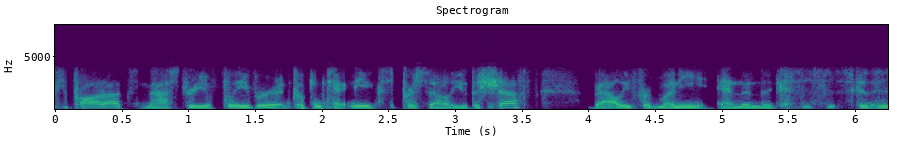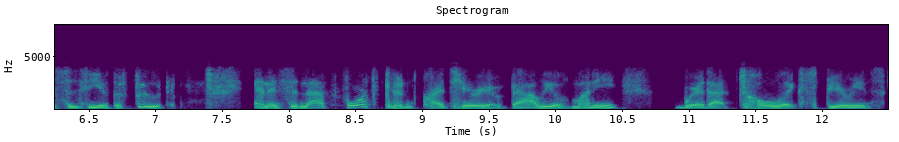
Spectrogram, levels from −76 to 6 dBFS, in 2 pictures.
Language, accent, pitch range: English, American, 105-160 Hz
